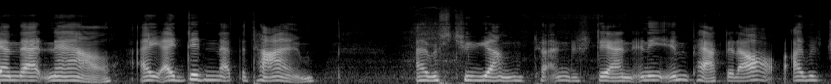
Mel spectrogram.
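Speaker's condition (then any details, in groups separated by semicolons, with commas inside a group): Cerebral palsy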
